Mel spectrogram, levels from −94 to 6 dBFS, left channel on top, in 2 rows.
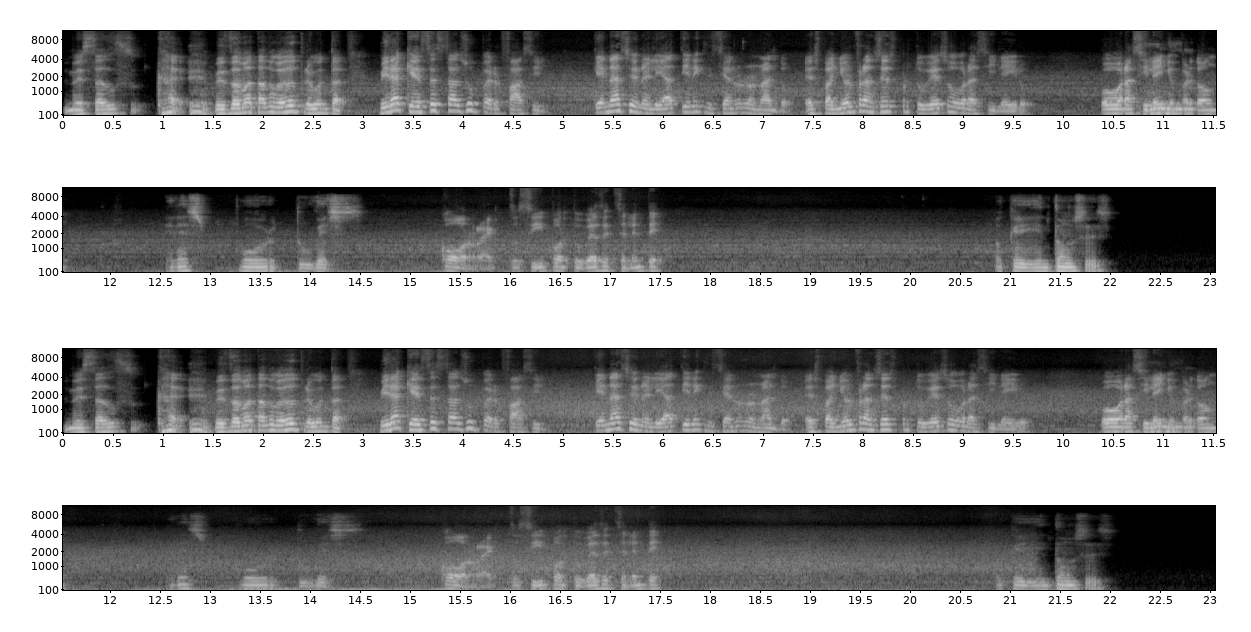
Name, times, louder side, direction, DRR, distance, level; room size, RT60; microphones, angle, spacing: voice 1, 0.0-4.8 5.3-9.6 10.4-11.5 15.3-17.5, left 1 dB, 5° left, 0.4 m, -25 dB
sound 1, 1.3-21.3, right 4 dB, 55° right, 0.6 m, -42 dB
voice 2, 10.8-11.3 12.6-12.9 13.3-14.5 21.0-22.0, left 5 dB, 65° left, 0.4 m, -28 dB
3.6 x 3.0 x 4.2 m
head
